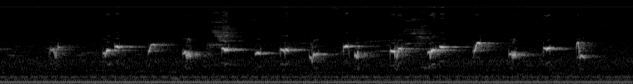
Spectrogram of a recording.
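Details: Spaced phrasing meant as a teaching model for other yellow-vented bulbuls: chains of liquid, warbled whistles rising and falling, some upslurred notes, repeated steadily for six seconds against a constant low hum.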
